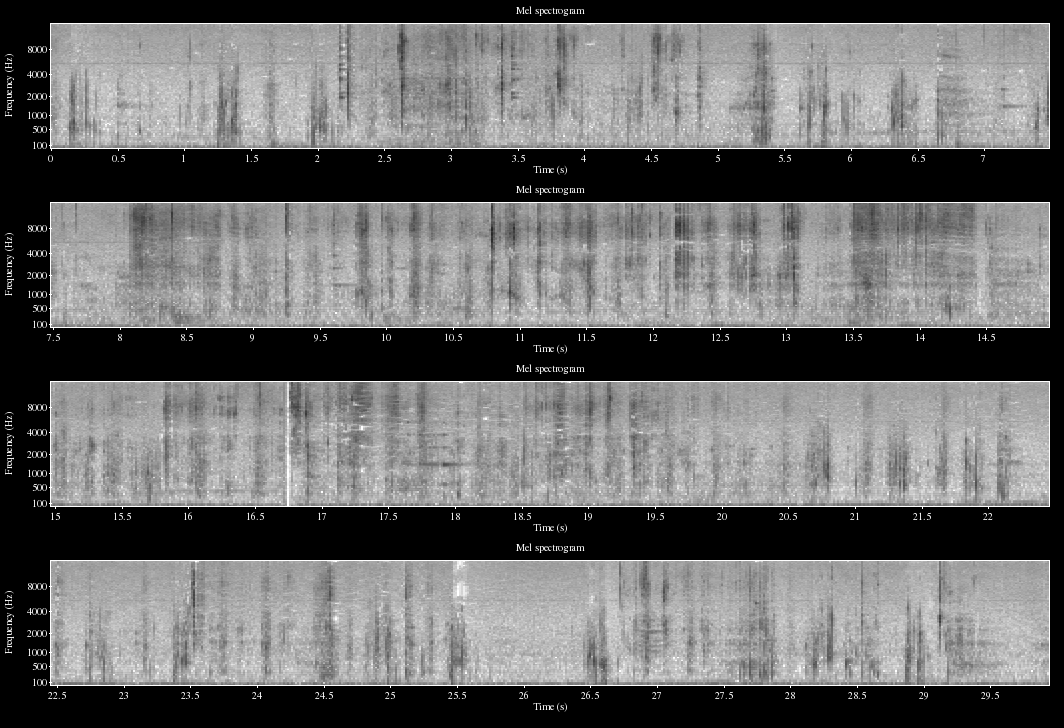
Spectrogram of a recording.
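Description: Close-miked crunching bites and chewing of a crispy fried snack, many sharp crackles all the way through, over a steady low hum.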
